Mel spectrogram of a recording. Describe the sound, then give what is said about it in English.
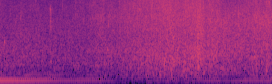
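Waves break on the shore as a soft, continuous wash of surf, an even hiss that swells gently in the middle. The sound stays faint throughout, with no voices. “Just below them, waves break on the shore.”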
